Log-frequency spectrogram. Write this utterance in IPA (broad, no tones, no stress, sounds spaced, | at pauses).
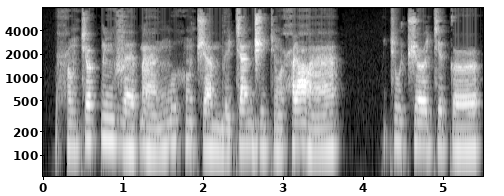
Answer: ħ ũ c ə˞ k͡p ĩ v ɛ ɓ æ̃ ŋ͡m u h ũ t͡ʃ æ m b ɪ c æ n d͡ʒ i c ũ ħ i ʕ æ̃ | c u t͡ʃ ə˞ c ɪ k ə˞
